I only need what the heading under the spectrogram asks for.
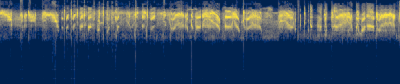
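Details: Swiftlet calling sound played as a lure: dense, continuous high twittering and chattering, with overlapping buzzy chirps and sharp clicks running throughout and no pause.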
